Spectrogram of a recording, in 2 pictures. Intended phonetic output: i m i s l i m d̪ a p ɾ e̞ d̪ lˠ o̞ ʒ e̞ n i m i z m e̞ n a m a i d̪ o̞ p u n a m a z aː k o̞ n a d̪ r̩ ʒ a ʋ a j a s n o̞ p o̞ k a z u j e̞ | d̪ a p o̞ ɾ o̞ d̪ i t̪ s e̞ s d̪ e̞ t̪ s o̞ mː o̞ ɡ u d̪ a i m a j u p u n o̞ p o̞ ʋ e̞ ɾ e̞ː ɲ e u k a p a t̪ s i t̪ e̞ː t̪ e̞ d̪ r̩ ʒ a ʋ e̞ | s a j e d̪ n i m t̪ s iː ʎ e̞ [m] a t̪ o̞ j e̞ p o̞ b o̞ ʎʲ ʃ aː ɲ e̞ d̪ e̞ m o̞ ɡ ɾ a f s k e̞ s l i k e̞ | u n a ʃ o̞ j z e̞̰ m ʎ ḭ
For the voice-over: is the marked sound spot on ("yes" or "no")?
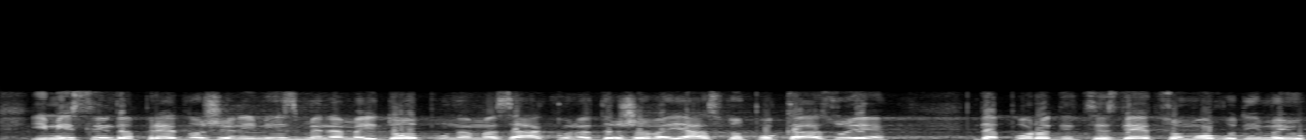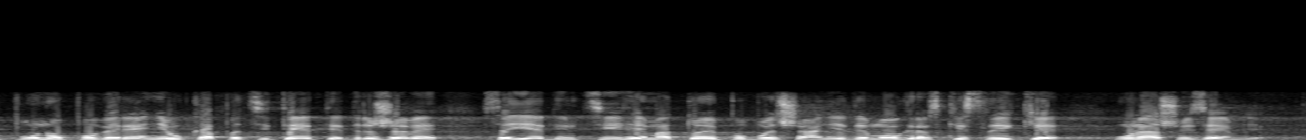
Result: yes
